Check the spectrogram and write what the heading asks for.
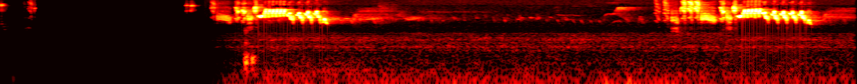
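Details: House wren near the entrance to Toro Canyon Park, Carpinteria, California, singing two bursts of rapid, bubbling, high-pitched trills separated by a few seconds.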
